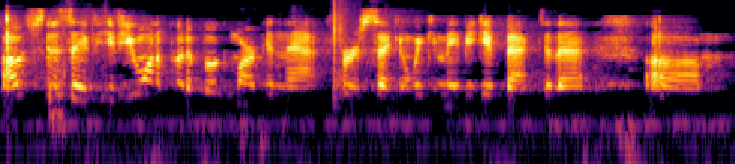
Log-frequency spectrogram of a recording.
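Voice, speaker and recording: A man calling in a complaint in an unscripted, measured and politely persistent way, on a recorded phone line. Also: mid-range voice, steady tone, slightly rough. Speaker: caller, consumer health advocate. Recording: muffled recorded phone call.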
